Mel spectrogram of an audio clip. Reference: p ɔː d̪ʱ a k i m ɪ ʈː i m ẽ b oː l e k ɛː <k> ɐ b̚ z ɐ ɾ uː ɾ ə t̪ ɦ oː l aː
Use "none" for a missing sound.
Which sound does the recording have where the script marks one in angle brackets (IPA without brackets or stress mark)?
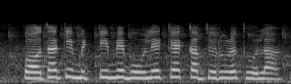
k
